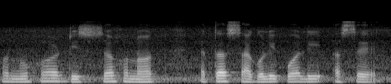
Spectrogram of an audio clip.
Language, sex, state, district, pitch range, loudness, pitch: Assamese, male, Assam, Sonitpur, 125-135 Hz, -20 LUFS, 130 Hz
